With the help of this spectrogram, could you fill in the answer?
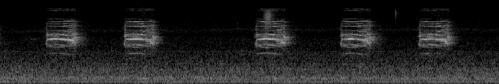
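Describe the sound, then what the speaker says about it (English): Five short, evenly spaced squawking calls from an Audubon stuffed blue jay toy that plays a bird call when pressed, clear against a low indoor hum. "So when we push the bird call, it must be realistic because our kitties go nuts."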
